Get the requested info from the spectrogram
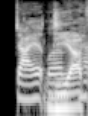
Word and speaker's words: Dyatlov: Dyatlov? – Dyatlov. – Dyatlov pass.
